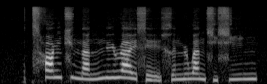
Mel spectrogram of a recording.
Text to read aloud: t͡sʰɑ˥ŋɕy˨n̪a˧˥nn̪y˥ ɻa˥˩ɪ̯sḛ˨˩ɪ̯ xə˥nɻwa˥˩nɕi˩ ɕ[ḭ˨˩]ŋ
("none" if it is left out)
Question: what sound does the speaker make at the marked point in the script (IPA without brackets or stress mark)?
i˥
